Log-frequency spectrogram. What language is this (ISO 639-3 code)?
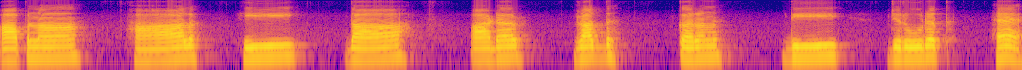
pan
